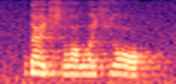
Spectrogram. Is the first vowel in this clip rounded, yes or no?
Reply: no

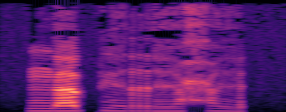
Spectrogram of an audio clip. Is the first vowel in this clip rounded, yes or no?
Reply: no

